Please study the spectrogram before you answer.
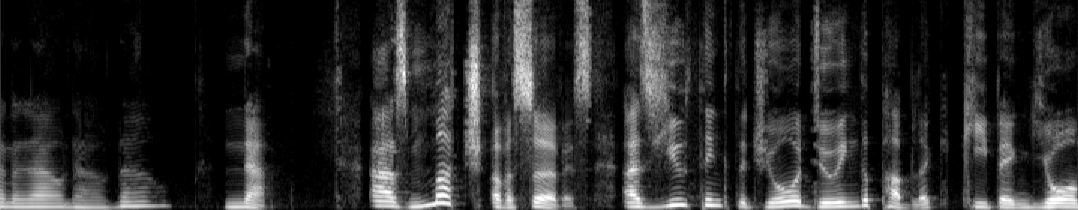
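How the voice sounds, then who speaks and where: A man's voice: on the high side, dry recording. A man playing a sarcastic radio news host in a superhero world, delivering scripted comedy news with theatrical dry asides. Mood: snide warning.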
